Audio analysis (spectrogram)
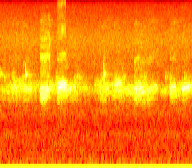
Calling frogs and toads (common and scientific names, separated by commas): Bischoff's tree frog (Boana bischoffi), Cochran's lime tree frog (Sphaenorhynchus surdus)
